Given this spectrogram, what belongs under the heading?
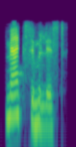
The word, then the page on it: maximalist: Indian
